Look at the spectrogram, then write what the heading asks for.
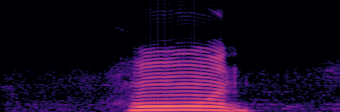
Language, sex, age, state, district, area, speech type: Kashmiri, female, 30-45, Jammu and Kashmir, Shopian, rural, read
